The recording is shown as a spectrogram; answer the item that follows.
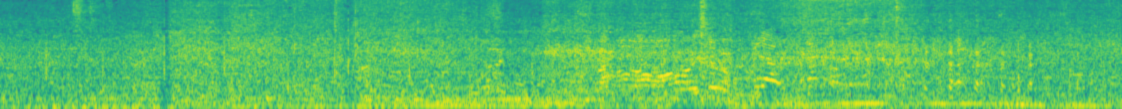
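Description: Street noise: a vehicle engine rumbling close by, loudest in the middle and latter part, over general traffic, with indistinct voices partway through.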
